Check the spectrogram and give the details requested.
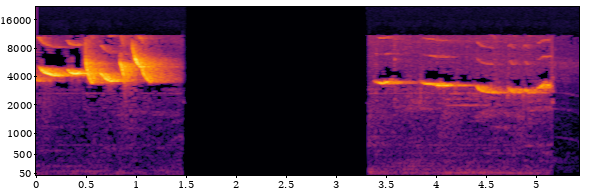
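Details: Male ruddy-breasted seedeater (Sporophila minuta) song, a canary-like song that usually ends in a buzz: high, quick whistled notes with sweeping slurs, then a sustained thin whistle that dips slightly, broken by a silent gap.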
